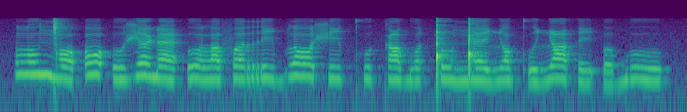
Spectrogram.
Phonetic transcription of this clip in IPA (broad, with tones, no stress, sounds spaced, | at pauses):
lˠ u˥ ŋ͡ǀ ɔ˧˩ ʔ ɔ˥ ʔ u˩˧ ʒ ɜ˥˧ ɳ æ˧˩ ʔ u˧˩ lˠ ə˧˩ f ʌ˧ r i˧˩ b l ɔ˥˧ ʃ i˧˩ kʷʰ ɪ˧ k ɑ˧ ɡʷ ʌ˧˩ ǃ u˧˩ ŋ͡ǃ ɛ˧˩ ʎ ɒ˧ kʷʼ ɪ˧˩ ʎ ɑ˥˧ θ i˩˧ ʔ ʊ˩˧ b u˧˩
